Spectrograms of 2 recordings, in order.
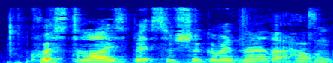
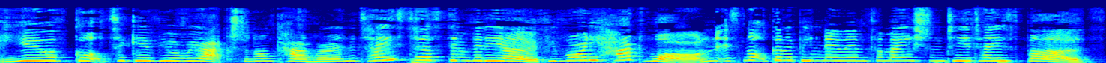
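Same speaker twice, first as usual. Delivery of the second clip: bossy scolding; 13 semitones higher, 5 dB louder than usual. Retold or imitated. Retold scolding of husband.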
